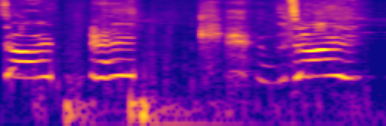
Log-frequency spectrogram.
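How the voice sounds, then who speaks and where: A man's voice: extremely high pitch, monotone, very slow, background noise. A man casting esports, exclaiming at plays and then breaking them down. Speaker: esports color caster. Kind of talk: excited esports commentary.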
